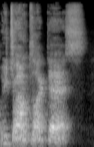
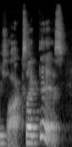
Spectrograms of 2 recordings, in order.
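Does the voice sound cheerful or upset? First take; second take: upset; cheerful. First: It is said in an upset Joker voice. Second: It is said in a cheerful Joker voice.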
